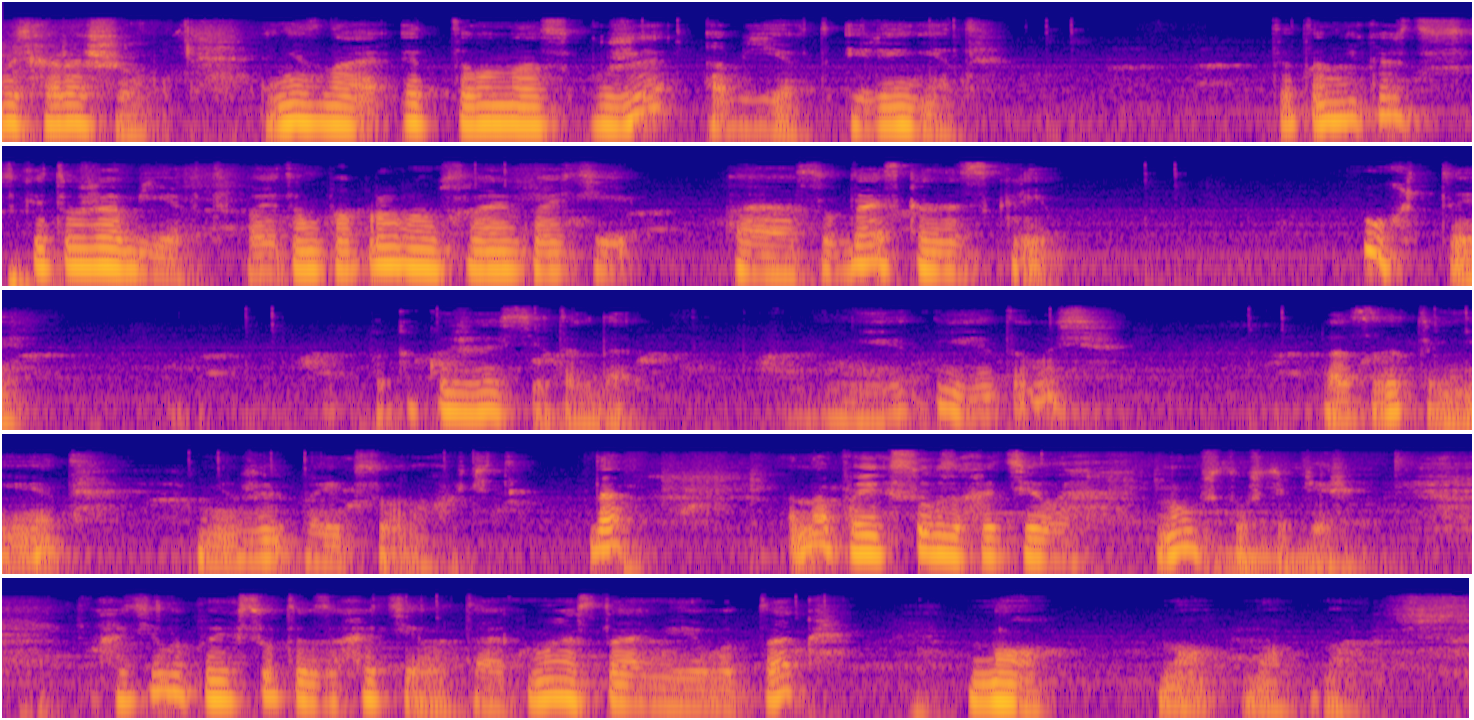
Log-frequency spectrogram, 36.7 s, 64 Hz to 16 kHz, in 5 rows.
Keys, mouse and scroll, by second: 3.2 click, 4.6-7.6 drag, 9.7-12.7 drag, 15.9-18.3 drag, 18.3-18.7 scroll down 4, 19.9-23.1 drag, 23.4-26.4 drag, 26.7-28.2 scroll up 5, 31.4 click, 32.4-32.7 scroll down 3, 33.4 click.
